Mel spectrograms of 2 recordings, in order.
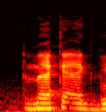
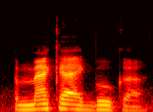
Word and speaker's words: Emeka Egbuka: Egbuka? – Emeka Egbuka. – You got the first try. – Emeka Egbuka.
